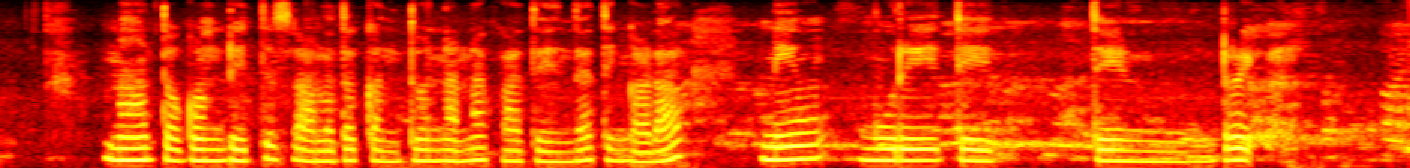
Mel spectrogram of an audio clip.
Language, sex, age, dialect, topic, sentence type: Kannada, female, 18-24, Dharwad Kannada, banking, question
